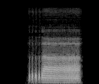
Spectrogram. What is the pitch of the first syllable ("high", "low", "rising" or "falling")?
high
